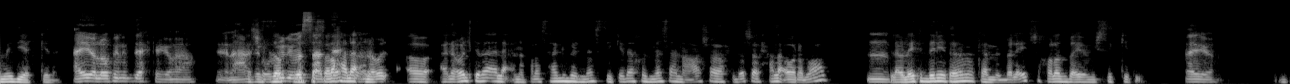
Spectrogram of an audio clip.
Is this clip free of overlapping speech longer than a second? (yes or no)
no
